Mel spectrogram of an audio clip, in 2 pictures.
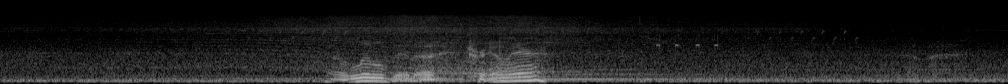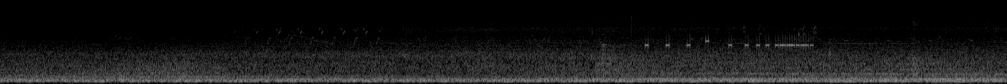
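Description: Steady distant drone of an electric RC biplane's motor and propeller, with short high beeps from the radio transmitter as the aileron trim is clicked: a few about six seconds in and a quick run of them near the end.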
